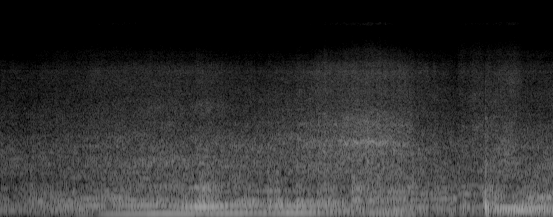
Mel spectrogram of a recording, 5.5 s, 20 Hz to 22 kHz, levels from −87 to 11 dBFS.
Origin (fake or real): fake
